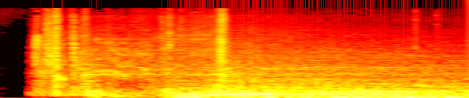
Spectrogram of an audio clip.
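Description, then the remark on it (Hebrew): A car engine turns over after a few sharp clicks and settles into a steady, low idling rumble, fairly loud, with no one speaking. “מרוב תיקים נסענו בשתי מכוניות נפרדות.”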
